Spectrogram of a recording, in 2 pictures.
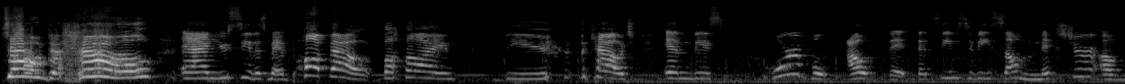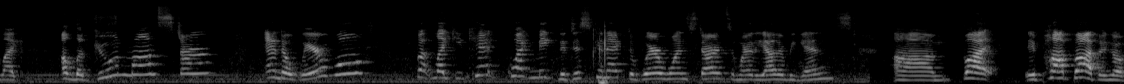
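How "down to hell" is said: slow, loud, high, badly auto-tuned shout. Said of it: "really terrible, like, auto-tuned voice that goes".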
